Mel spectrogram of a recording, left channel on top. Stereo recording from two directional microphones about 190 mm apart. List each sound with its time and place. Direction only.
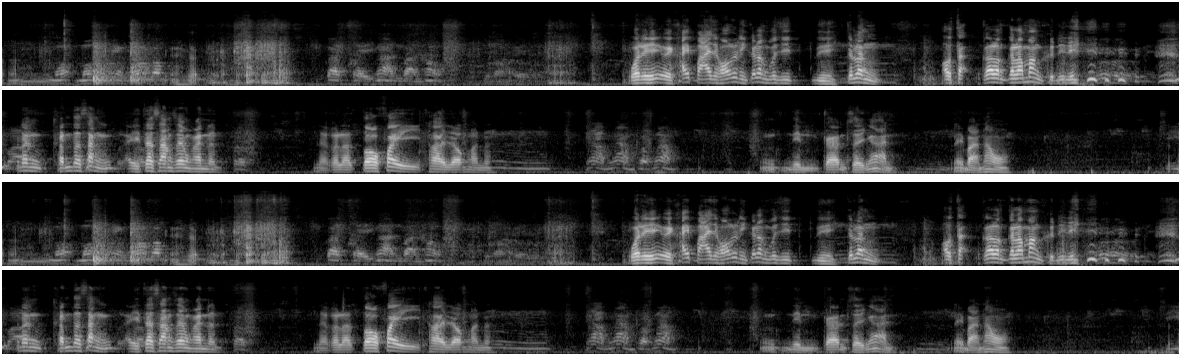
0.8 s a sound: centre (ahead or behind)
3.2 s a man's voice: centre (ahead or behind)
5.9 s speech: centre (ahead or behind)
7.2 s speech: 20° left (ahead or behind)
9.8 s speech: 10° left (ahead or behind)
14.9 s a man's voice: 5° left (ahead or behind)
19.4 s speech: 10° left (ahead or behind)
